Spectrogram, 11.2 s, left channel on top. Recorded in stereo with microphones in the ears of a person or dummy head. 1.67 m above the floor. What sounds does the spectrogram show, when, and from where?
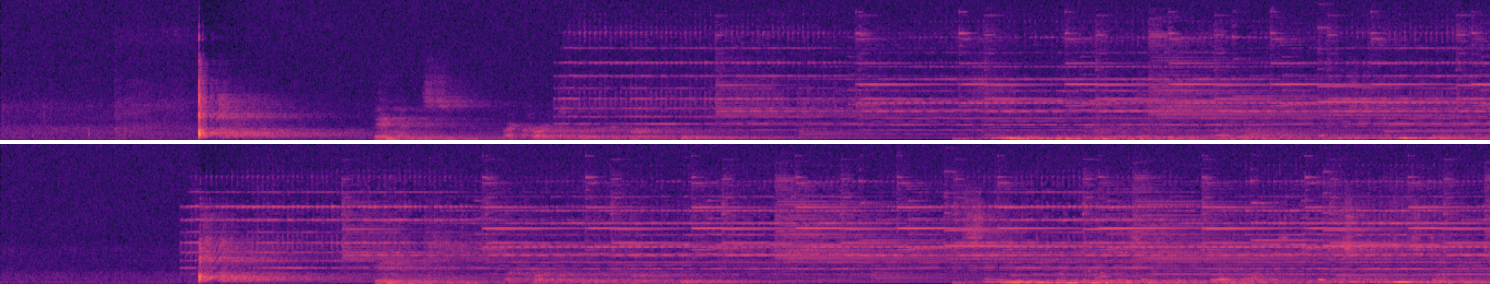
1.5 s a clap: 80° left, 3 m
2.8 s a man speaking: 75° left (ahead or behind), 5.5 m
5.1 s a zipper: 35° left (ahead or behind), 9 m
7.1 s a woman speaking: 75° right (ahead or behind), 6.5 m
